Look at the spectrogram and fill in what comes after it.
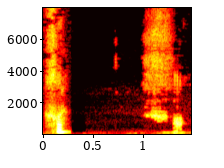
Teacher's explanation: This is the velar fricative, it's KH in their system.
